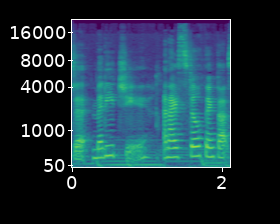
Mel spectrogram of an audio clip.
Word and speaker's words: Medici: book 15 year old Lucrezia de casimo de Medici left Florence to begin her married life with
